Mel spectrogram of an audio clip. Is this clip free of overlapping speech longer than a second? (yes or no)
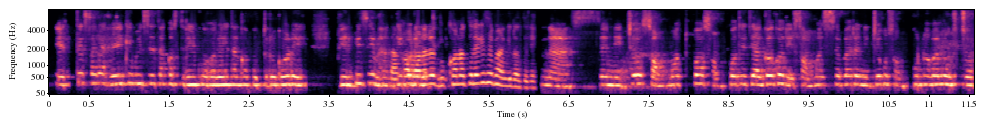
yes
